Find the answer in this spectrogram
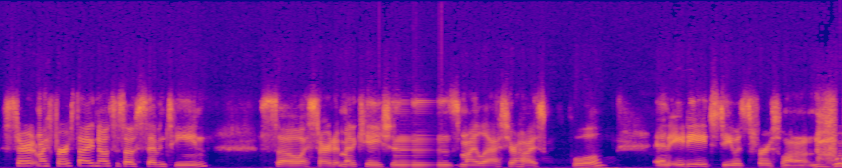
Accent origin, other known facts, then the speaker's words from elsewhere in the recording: Newfoundland and Labrador, Canada; I'm from Newfoundland, Labrador. I'm from the East Coast, baby.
